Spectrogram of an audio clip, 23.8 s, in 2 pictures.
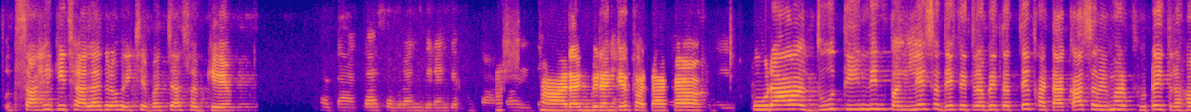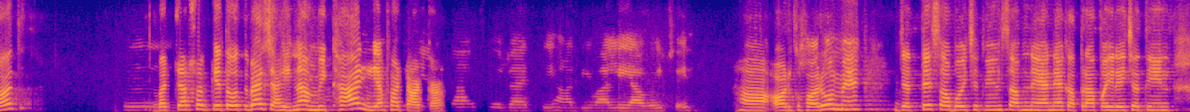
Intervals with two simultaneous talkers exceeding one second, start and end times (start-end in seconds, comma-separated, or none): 5.4-6.8, 15.0-16.3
